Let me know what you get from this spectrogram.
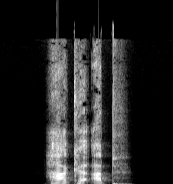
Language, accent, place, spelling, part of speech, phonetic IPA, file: German, Germany, Berlin, hake ab, verb, [ˌhaːkə ˈap], De-hake ab.ogg
- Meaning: inflection of abhaken: 1. first-person singular present 2. first/third-person singular subjunctive I 3. singular imperative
